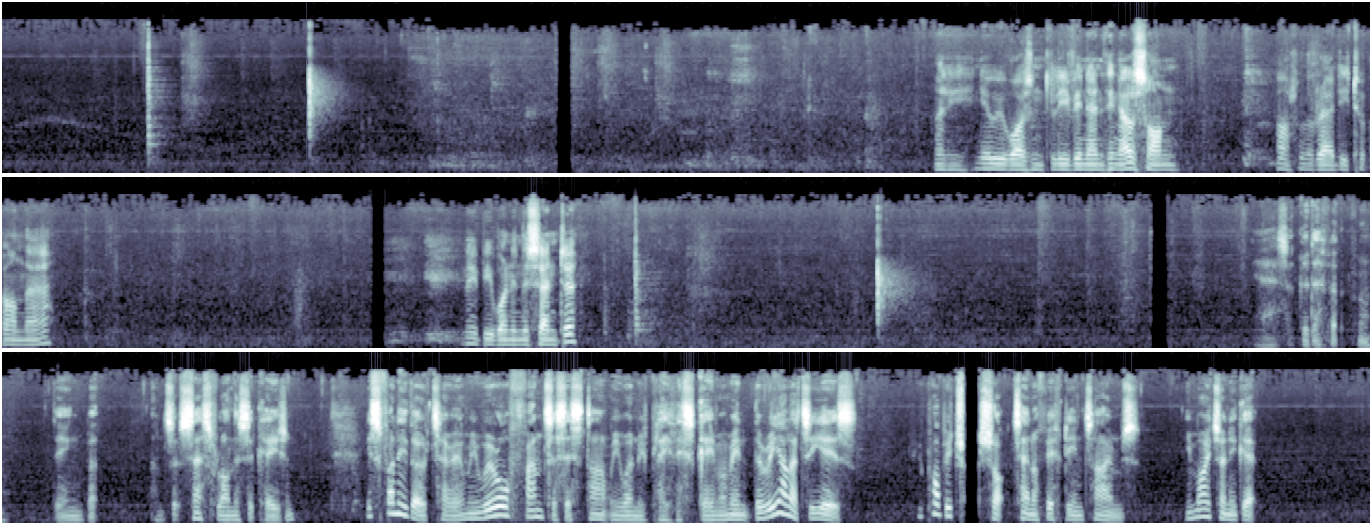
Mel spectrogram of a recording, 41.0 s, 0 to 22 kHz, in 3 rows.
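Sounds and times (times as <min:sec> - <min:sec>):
snooker balls colliding click: 0:03.0 - 0:03.7, 0:22.4 - 0:23.0
cue striking ball click: 0:22.4 - 0:22.9.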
